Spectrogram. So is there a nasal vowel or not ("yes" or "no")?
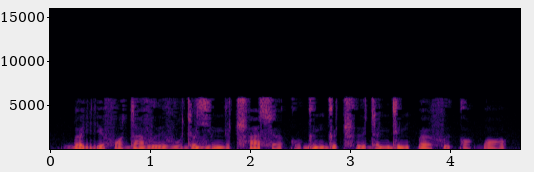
no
